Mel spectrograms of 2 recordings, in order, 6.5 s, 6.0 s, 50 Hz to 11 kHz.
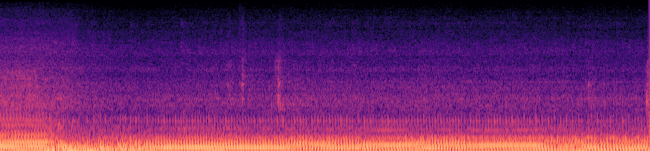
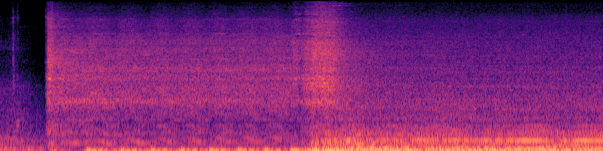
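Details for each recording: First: Mazda RX-7 FD rotary at warm idle after about 10 minutes of idling, temperatures steady at 70 degrees, no unusual smoke; smooth, steady low burble with an even, slightly choppy pulse and no knocks or rattles, a normal healthy warm idle. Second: Mazda RX-7 rotary that is losing coolant to an unknown place, possibly the rotors, started in first gear with the clutch pressed: slow, labored cranking, then a loud, uneven high idle. A rough, hard start; cause unconfirmed.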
